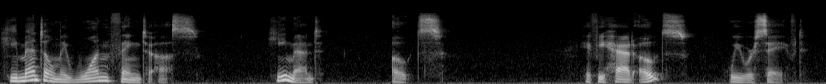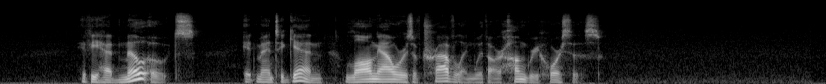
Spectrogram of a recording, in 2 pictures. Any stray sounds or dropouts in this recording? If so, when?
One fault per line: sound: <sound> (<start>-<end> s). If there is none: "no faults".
no faults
